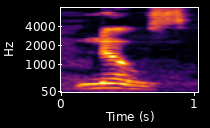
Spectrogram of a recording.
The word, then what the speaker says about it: nose: زي مثلا في كلمة nose nose nose nose يعني أنف nose nose nose.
